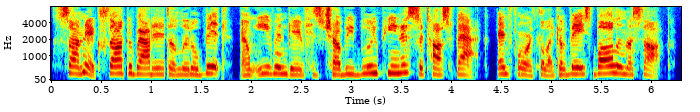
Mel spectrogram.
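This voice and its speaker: A woman reading fan fiction aloud in a steady, plain way. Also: sits high, fairly quick, no echo.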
